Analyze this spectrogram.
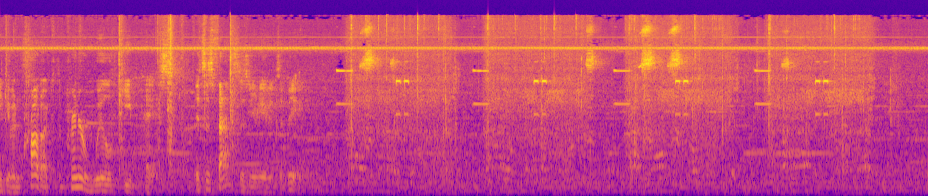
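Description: A labelling machine hums and whirs steadily.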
